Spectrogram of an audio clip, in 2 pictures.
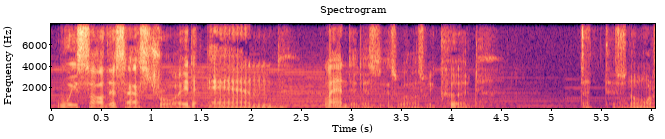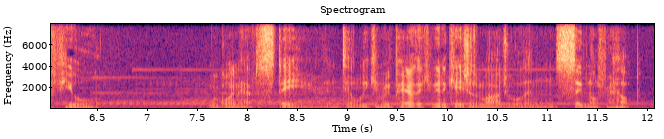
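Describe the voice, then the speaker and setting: A weary spaceship captain talks in a deep voice, earnest and a little halting. He sounds baffled but polite, in classic radio drama style, with faint music behind him.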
